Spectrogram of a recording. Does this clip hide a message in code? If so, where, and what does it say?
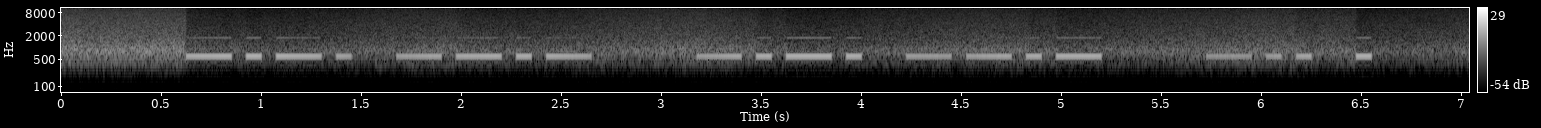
Yes: Morse code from 0.6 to 6.6 s, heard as a keyed tone, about 16 wpm, 600 Hz, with radio static and a narrow filter. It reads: CQ CQ DE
